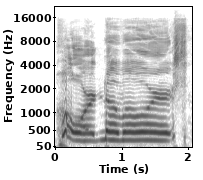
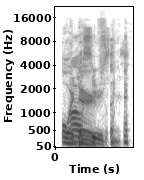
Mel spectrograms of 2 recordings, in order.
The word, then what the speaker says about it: hors d'oeuvres: Hashtag horde divorce. That's right. That's right. Let's do it. And hors d'oeuvres. Hors d'oeuvres. Not how Steele's pronounced it, but anyway.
